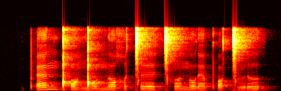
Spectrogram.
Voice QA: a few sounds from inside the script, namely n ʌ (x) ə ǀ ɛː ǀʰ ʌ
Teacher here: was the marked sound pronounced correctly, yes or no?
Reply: no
